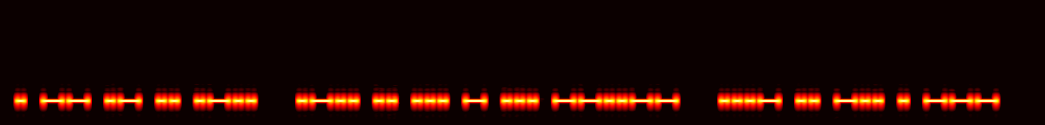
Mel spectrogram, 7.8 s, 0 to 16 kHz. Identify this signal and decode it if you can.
Morse code, heard as a keyed tone, about 25 wpm, 600 Hz. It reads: EMAIL LISTS, VIDEO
